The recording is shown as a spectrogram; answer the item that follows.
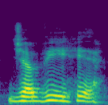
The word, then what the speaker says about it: Genevieve: First name is pronounced the French way, Javier."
